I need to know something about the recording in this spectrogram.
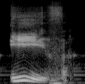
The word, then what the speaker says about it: Yves: So we got word in between games, Cinderin, that Yves is actually pronounced Eve.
